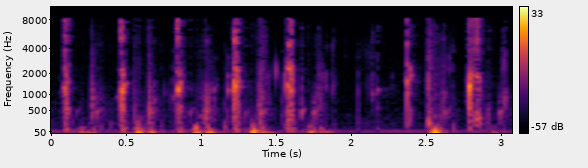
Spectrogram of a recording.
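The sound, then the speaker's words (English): A voice imitates horse hooves with quick tongue clicks, a steady clip-clop rhythm of sharp knocks repeated about a dozen times over a few seconds, with no talking. “I used to be able to do that really well when I was a kid. With a toy horse, anyway. Everyone else went, click, click, click.”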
